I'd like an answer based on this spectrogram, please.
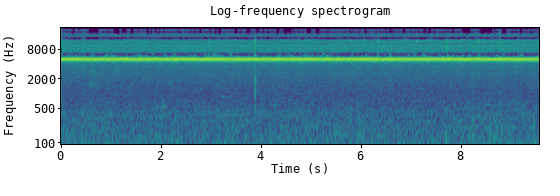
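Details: A chorus of bell crickets keeps up a constant high, ringing trill. A faint crackle from a bonfire pops up once or twice against a low murmur of fire noise.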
